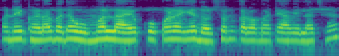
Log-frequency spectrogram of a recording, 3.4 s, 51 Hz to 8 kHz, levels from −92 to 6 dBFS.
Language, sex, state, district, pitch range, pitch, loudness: Gujarati, female, Gujarat, Gandhinagar, 215-240 Hz, 235 Hz, -15 LUFS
